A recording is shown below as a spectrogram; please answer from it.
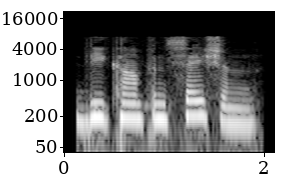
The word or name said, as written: decompensatory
